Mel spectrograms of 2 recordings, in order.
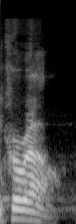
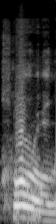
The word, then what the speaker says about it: corral: It's corral. Not coral like the coral reef, not the ocean, but corral.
